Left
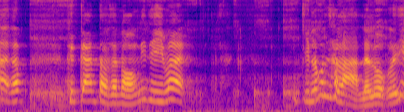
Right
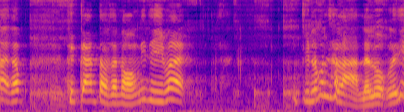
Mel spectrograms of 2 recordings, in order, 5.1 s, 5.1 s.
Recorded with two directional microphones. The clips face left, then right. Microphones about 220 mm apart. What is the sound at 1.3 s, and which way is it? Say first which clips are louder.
Speech: right 1 dB; 5° left (ahead or behind).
